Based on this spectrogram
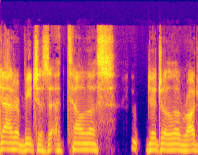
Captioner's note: speaking French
